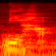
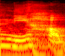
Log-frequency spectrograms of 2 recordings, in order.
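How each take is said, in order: First: The first syllable has a dipping third tone. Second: The first syllable has a rising second tone. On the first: The speaker calls it wrong. "bukan ni hao" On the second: The speaker calls it right. "kenapa saya baca ni hao"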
